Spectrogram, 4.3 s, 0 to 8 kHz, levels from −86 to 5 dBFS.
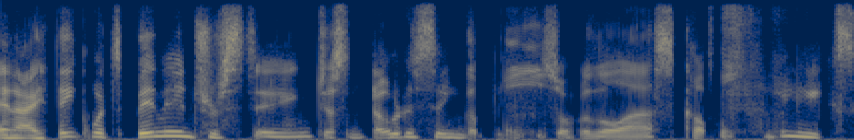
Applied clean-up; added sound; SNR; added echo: neural diffusion model UNIVERSE++.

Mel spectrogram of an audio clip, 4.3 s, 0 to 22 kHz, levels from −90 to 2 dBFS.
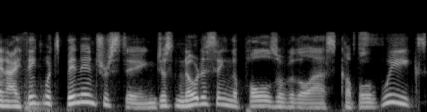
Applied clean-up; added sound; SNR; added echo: neural mask model DeepFilterNet 3.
